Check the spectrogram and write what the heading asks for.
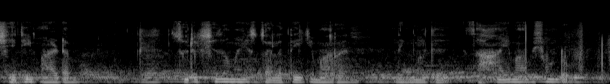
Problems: constant background noise, low volume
